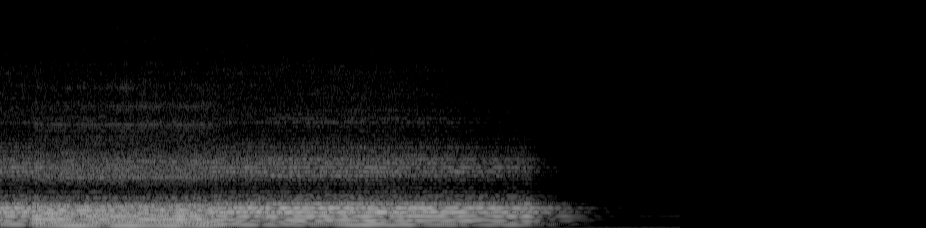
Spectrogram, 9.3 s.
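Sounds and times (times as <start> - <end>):
choral mass music: 0.0 - 5.5.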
